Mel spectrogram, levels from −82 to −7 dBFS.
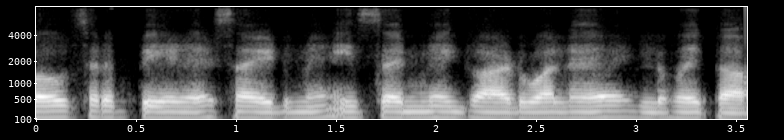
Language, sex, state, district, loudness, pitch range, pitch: Hindi, male, Chhattisgarh, Raipur, -18 LUFS, 110-115 Hz, 110 Hz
